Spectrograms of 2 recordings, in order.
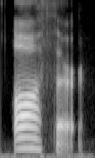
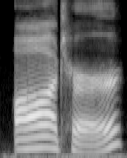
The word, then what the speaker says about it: author: Other pronunciation targets. Author. You need that soft the tongue between the teeth. Author, not otter.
